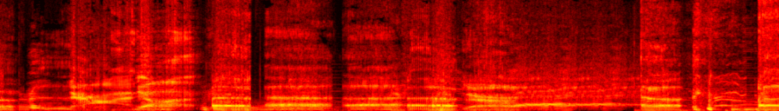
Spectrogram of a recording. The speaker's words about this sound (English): Here's the disc of belches and the soy sauce. Thanks. Let's give this a listen.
